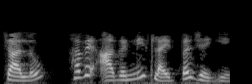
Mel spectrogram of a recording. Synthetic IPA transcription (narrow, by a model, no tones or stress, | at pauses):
t͡ʃaːlo | hɐʋẽʔa̰ːɡəɽnislaːɪɖ̚pɐɾd͡ʒaːieː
